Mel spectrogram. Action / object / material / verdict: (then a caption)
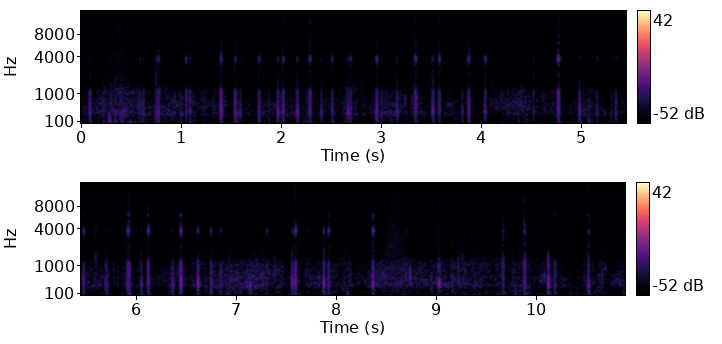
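tap / wooden paddle hairbrush / wood / none. Long red nails scratch and tap the wooden back of a paddle hairbrush, giving a soft, hissy scratching bed broken by many sharp, dry clicks. Each tap is brief and bright, with no ring, over a low, even level.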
